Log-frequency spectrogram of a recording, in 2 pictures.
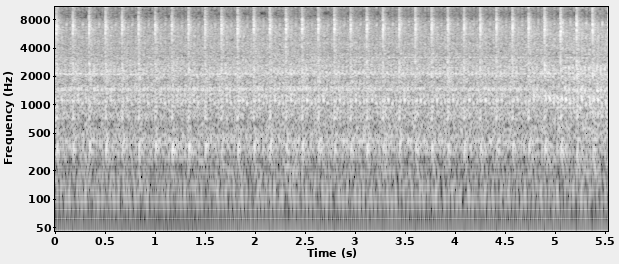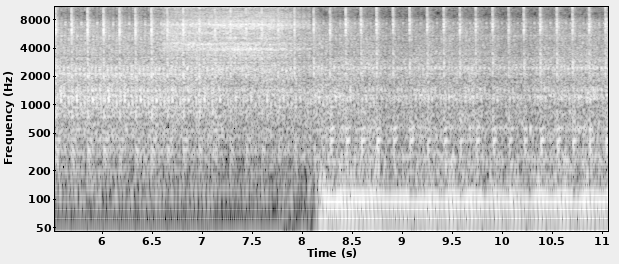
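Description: A steady tapping at roughly three per second rides over the idle, even and persistent; a knock whose source still needs tracking down.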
